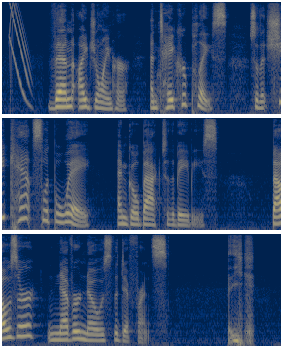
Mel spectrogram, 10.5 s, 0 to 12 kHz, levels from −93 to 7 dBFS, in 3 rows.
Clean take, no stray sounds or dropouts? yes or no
no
